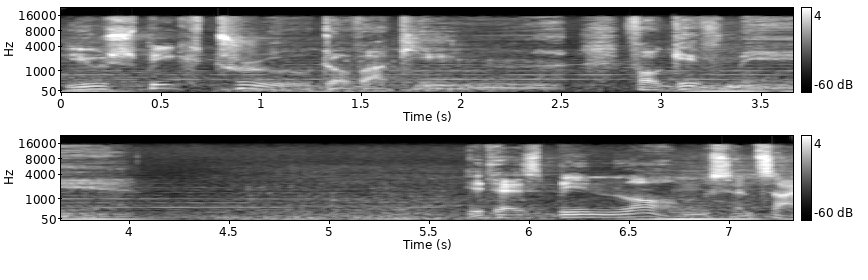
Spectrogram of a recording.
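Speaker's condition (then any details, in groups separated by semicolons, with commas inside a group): No condition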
